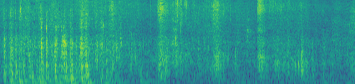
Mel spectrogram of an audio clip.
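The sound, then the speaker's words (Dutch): Footsteps crunch steadily over a sandy hill, a few soft, evenly spaced steps heard after a brief stretch of rustling, windy noise. “Even voor de luisteraars, ik vind het moeilijk om te beschrijven, maar we lopen nu echt over een soort van heuvel tussen het zand.”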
